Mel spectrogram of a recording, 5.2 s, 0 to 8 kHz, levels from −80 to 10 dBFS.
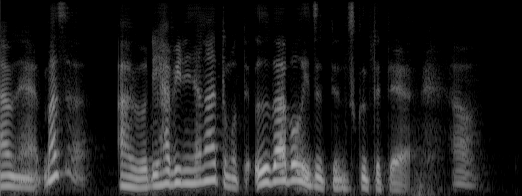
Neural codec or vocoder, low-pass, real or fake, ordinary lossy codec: codec, 16 kHz, about 1 kbps, DyCAST, with the encoder's durations; none; fake; none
